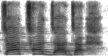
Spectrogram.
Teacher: तालव्य व्यंजन जो तालव्य से बोले जाते हैं।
